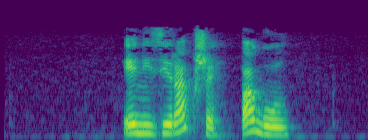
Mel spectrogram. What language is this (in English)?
Mari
